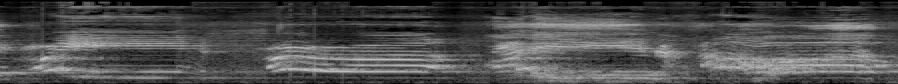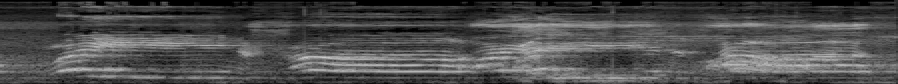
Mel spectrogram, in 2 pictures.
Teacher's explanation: দুই নাম্বার মাখরাজ হলকের মধ্যখান হইতে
